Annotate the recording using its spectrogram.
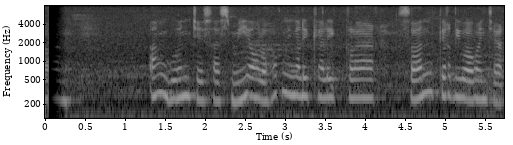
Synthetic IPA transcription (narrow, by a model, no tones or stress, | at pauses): ʔaŋɡunt͡ʃɛsasmiɔlɔɦɔk̚niŋalikʰaliklar | sɔnkɨrdiwawaɲt͡ʃara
